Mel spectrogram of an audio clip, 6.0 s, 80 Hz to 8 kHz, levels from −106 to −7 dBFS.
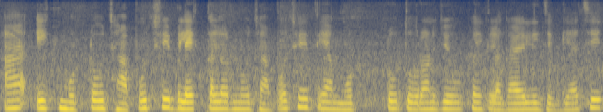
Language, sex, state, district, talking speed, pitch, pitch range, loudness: Gujarati, female, Gujarat, Gandhinagar, 180 wpm, 180 Hz, 170-195 Hz, -19 LUFS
